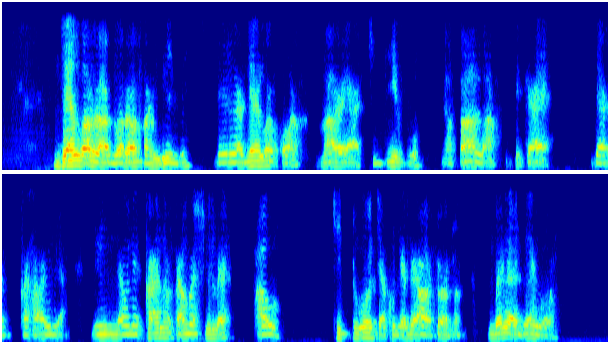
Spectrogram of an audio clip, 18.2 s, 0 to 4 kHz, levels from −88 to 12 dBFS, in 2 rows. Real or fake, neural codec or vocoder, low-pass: fake; codec, 16 kHz, 1 kbps, FreqCodec, smaller model; 3.6 kHz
